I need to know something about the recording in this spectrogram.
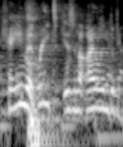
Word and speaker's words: Cayman: And it's pronounced Cayman.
